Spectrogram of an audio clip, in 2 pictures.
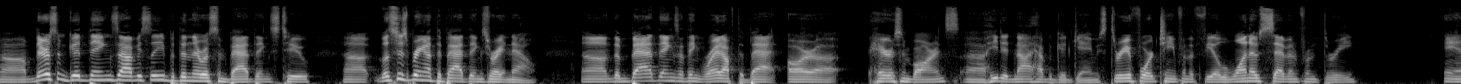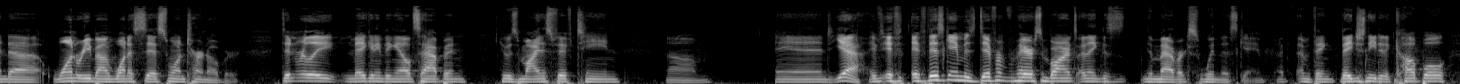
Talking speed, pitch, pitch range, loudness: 220 wpm, 130 Hz, 115-145 Hz, -22 LUFS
